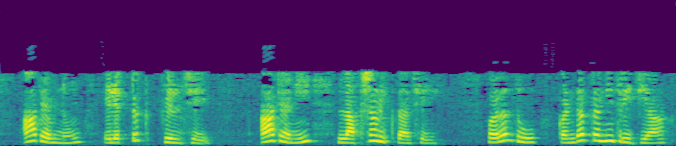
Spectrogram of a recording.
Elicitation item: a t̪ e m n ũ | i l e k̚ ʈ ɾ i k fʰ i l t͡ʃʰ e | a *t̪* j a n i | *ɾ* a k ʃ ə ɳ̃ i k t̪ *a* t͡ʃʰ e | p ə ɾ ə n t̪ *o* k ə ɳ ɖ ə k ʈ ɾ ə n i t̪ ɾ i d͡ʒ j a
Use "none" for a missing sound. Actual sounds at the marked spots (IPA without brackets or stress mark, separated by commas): t̪, l, a, u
